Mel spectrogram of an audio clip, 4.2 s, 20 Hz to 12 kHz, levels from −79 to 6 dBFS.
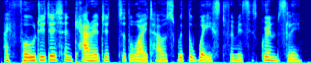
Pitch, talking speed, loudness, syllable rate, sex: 170 Hz, 230 wpm, -21 LUFS, 5.3 syllables/s, female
